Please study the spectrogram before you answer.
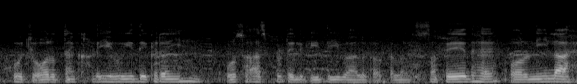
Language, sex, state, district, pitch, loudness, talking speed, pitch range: Hindi, male, Maharashtra, Nagpur, 125 Hz, -30 LUFS, 185 wpm, 115-125 Hz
